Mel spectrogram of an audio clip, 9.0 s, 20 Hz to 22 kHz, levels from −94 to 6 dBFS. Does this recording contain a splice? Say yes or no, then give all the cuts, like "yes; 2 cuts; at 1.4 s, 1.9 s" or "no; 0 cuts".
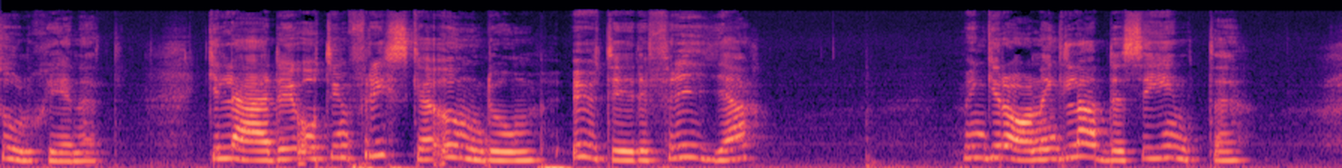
no; 0 cuts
